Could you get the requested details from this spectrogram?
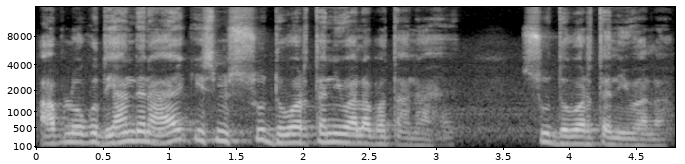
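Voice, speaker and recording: A young man tutoring for an exam, reading out answer options slowly and repeating key words for emphasis. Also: fairly high pitch, warm tone. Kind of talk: quiz-style teaching.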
